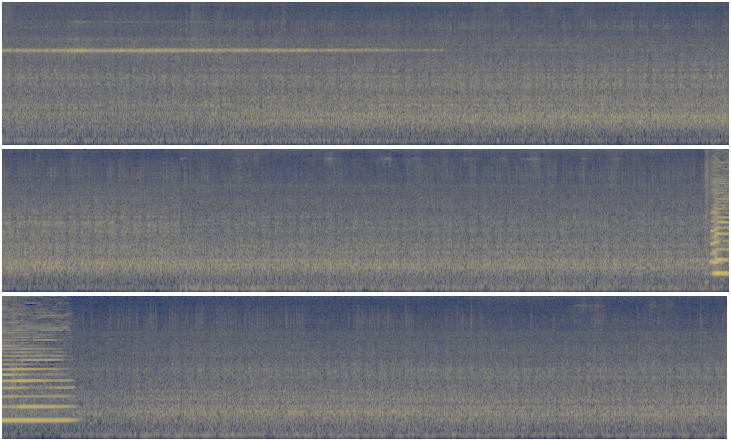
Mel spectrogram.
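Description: Harzkamel diesel-hydraulic narrow-gauge locomotive running along the track with a steady engine and wheel noise. About two-thirds of the way through comes one loud horn blast, rising briefly in pitch as it starts and lasting about a second and a half.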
